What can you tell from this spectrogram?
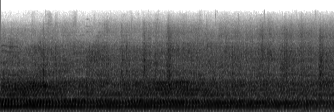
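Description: Boat's engine running steadily with a constant, even hum, and a few faint ticks over it.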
